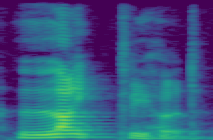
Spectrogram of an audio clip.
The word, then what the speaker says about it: likelihood: the likelihood of success be careful with your hood at the end it's not Hood it's hood hood it's the put sound like good likelihood likelihood be realistic about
